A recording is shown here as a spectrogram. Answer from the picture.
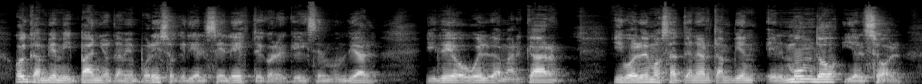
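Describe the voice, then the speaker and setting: In a very deep, low voice with ordinary pitch variation, a man speaks amid audible room echo. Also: moderate pace. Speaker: tarot reader and football predictor. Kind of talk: tarot prediction monologue. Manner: animated.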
